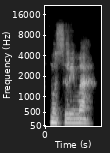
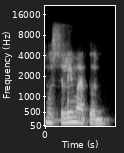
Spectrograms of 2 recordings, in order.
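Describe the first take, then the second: First: The word ends in a soft h, no ending. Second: The word ends with the full -atun ending.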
